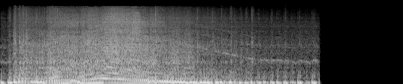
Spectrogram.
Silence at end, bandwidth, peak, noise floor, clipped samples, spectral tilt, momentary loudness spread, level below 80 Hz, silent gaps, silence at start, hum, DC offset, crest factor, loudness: 0.85 s; 16.5 kHz; 0 dBFS; under -90 dBFS; under 0.1%; -5 dB/octave; 10 LU; -18 dBFS; none; 0 s; none; under 0.1%; 12 dB; -13 LUFS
